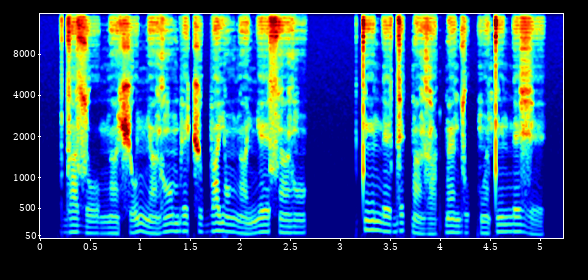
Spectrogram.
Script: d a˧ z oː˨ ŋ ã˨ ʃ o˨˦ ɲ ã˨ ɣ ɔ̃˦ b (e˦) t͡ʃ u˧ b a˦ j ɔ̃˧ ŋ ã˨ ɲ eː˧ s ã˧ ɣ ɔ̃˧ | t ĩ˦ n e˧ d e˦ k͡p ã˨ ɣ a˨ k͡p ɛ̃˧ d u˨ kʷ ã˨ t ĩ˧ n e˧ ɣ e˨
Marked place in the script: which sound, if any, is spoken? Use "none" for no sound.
e˦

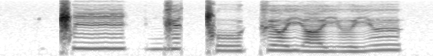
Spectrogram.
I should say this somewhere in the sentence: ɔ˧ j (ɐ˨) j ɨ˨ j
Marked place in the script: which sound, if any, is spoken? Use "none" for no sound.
ɐ˨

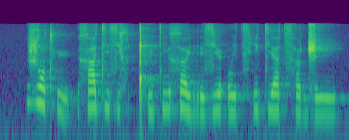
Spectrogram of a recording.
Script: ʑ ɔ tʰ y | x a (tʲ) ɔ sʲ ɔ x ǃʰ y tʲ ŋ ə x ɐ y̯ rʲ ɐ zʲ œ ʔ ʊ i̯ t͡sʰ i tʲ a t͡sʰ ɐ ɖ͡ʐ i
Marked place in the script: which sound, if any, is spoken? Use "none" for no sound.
tʲ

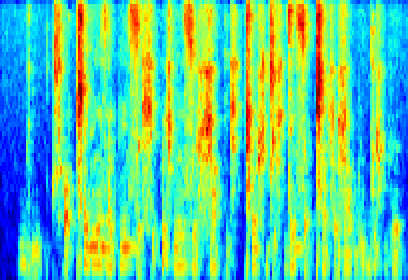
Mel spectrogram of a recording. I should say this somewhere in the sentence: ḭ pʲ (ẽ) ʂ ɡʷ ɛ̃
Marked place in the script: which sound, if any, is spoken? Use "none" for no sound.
ẽ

